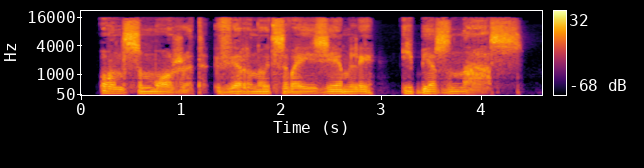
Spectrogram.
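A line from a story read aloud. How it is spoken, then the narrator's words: Growled. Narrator (Russian): рыкнул он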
